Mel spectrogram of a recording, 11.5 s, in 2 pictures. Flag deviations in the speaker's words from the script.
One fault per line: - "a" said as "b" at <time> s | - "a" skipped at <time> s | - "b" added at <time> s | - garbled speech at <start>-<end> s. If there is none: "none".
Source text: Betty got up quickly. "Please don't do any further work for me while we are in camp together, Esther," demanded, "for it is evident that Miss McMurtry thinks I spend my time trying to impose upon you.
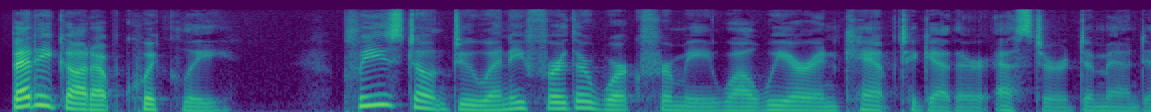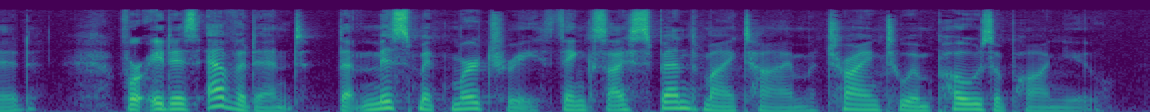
none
